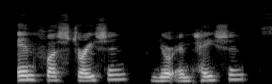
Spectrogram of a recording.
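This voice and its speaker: Her pace is very slow. The woman's pitch sits in the medium range. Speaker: podcast host. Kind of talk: motivational talk.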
